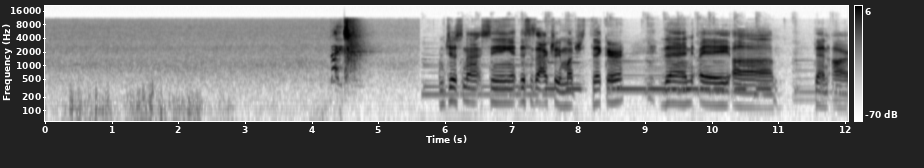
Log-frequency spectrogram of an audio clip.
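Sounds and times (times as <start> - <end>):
rustling leaves: 0.0 - 5.7
wind in trees: 0.0 - 5.7
wind buffeting microphone: 0.1 - 3.0.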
